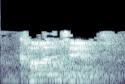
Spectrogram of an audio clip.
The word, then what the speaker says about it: content: That's the on the accent on the first syllable. Content. Okay, thank you. Sorry, there's a little confusion there, but same word, different pronunciation.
